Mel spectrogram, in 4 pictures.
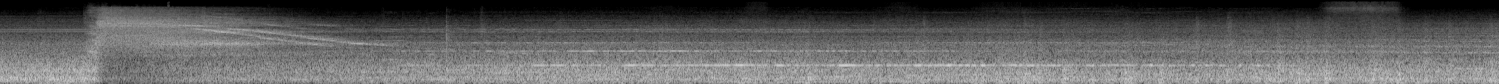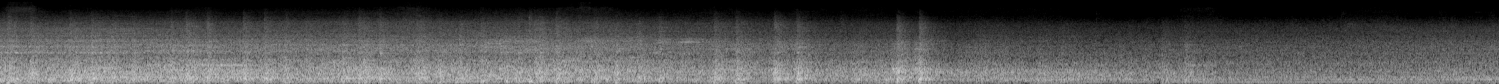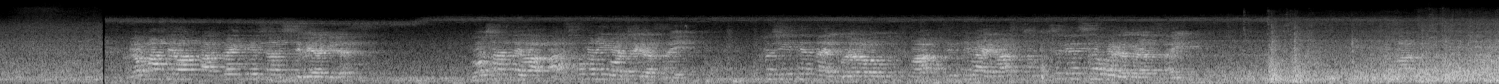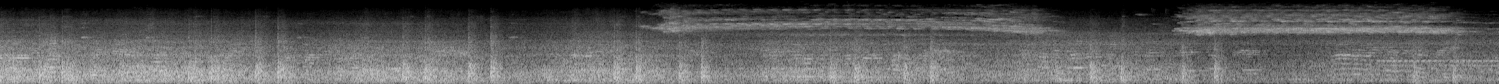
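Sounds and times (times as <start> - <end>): electric train whine: 0.0 - 22.4, 26.4 - 59.9
train rumble: 34.2 - 59.9.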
